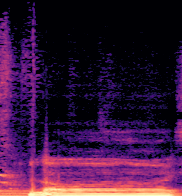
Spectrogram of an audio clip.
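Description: A man's deep voice holding one long, low sung note without words into a microphone, coming in about half a second in with a short upward scoop and then held steady.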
